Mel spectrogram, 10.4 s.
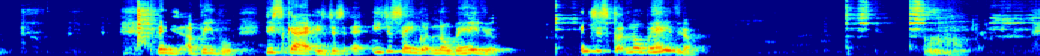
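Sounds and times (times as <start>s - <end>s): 
plate and knife clinking while eating: 1.4s - 1.6s, 5.5s - 6.0s, 8.4s - 10.3s
speech: 1.6s - 5.1s, 5.8s - 7.1s.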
